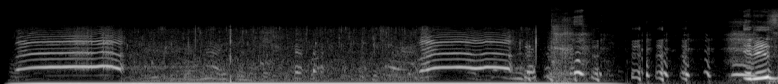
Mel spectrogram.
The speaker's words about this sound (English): I wanted to confirm that this was a goat. And I think I'm not a goat expert. I'm not a goat girl. Okay. But I think this is a Pyrenean goat. They have long hair, a mop head, and those curly twisted horns. And here's another video of a goat screaming.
